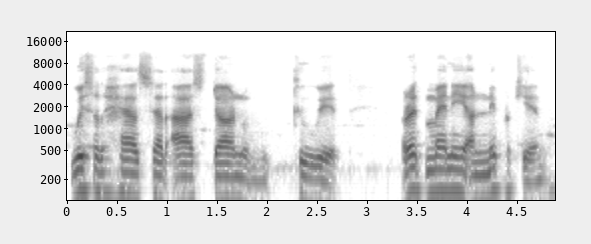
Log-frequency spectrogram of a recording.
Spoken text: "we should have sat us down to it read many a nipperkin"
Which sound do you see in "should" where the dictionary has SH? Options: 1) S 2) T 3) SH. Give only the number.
1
